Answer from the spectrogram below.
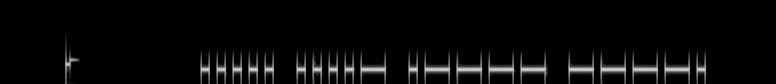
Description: Morse code, heard as a keyed tone, about 15 wpm, 700 Hz. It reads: 5419
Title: Numbers - 4-Digit 15wpm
